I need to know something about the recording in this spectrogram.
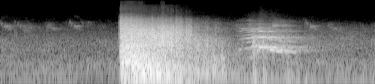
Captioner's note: gunshot and man crying out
